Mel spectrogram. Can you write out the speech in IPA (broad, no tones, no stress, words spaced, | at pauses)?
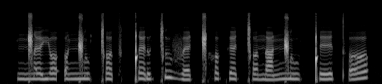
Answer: ŋ͡ǁɛjʌ ʔʌŋ͡ǁuǀʌt͡s ǃɛɾɯǀɯ vɛ ǁʰʌkɛǀʌna ŋ͡ǁu ǃe tʼʌ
